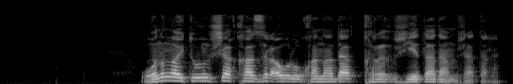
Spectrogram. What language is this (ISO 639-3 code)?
kaz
